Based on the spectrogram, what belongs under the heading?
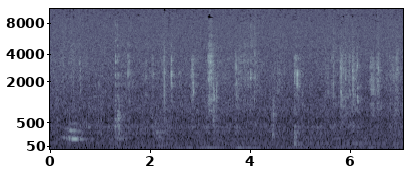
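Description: A person chewing a mouthful of burger: irregular small wet clicks and smacks of the mouth, with a short low hum about half a second in.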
